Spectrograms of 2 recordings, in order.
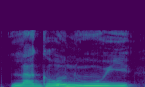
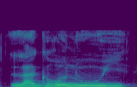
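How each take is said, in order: Both takes have the same delivery.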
